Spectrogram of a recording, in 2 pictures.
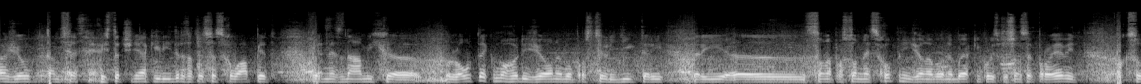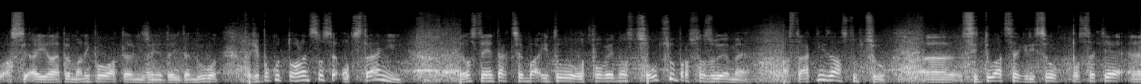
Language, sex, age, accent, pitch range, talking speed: Czech, male, 40-59, native, 115-145 Hz, 175 wpm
